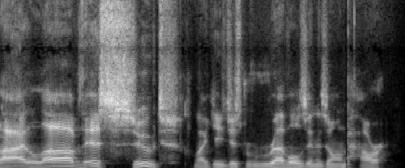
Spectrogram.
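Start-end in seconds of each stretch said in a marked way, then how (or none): 0.0-1.7 mild, slow, gloating mock yell. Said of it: "he yells out".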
